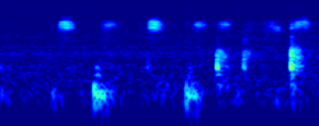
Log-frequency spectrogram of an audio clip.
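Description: Marker pen writing on a white board: a string of faint, short strokes.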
